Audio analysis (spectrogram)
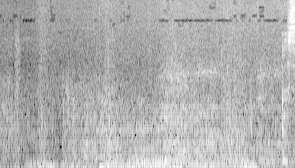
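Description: A thunderstorm rumbles in the video game World of Warcraft: Dragonflight, a low, continuous roar with wind-like noise swelling over a few seconds.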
